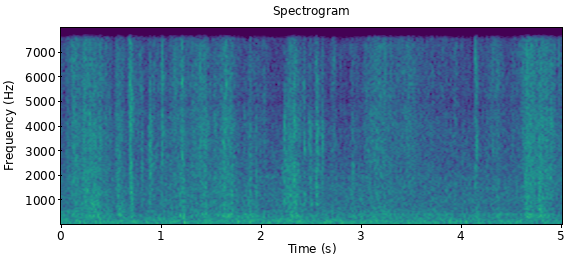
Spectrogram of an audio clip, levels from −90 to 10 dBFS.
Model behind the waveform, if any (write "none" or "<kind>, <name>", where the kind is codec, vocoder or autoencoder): vocoder, Vocos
